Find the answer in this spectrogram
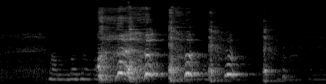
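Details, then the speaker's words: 12-year-old boy with an 8-year chronic cough, on cortisone medication, coughing in a rapid run of about five harsh bursts; cough keeps him awake at night; chronic cough. "En sevdiğim oyun futbolu da falan da oynayamıyorum. Bu öksürük beni gece de uyutmuyor."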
